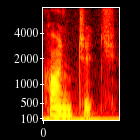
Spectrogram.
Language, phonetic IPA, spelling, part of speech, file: Polish, [ˈkɔ̃j̃n͇t͡ʃɨt͡ɕ], kończyć, verb, Pl-kończyć.ogg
